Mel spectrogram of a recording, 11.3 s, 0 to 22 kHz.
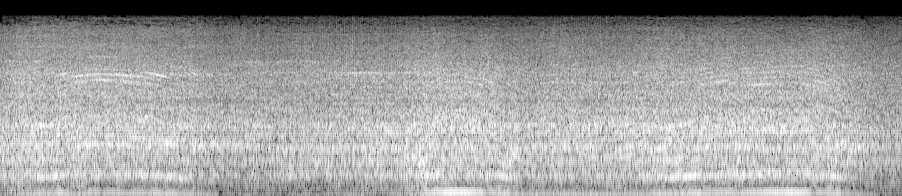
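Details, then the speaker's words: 2004 Honda Civic, 129,598 miles, mic under hood: rough gritty grinding rising and falling with light revs, appears when clutch released, gone with clutch pushed in; worn transmission input shaft bearing. "all right she sounds normal right now with the clut push in as soon as I let my foot out isn't that grinding sound coming from around this area near the clutch so another reason I'm pretty sure it is the main shaft bearing sha bearing rather"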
